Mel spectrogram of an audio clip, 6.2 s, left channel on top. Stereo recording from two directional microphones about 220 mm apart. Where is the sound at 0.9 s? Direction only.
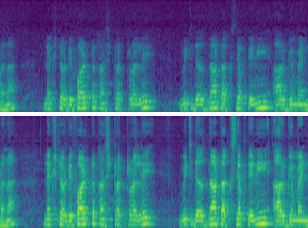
35° right (ahead or behind).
